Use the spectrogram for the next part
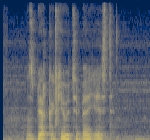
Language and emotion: Russian, neutral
